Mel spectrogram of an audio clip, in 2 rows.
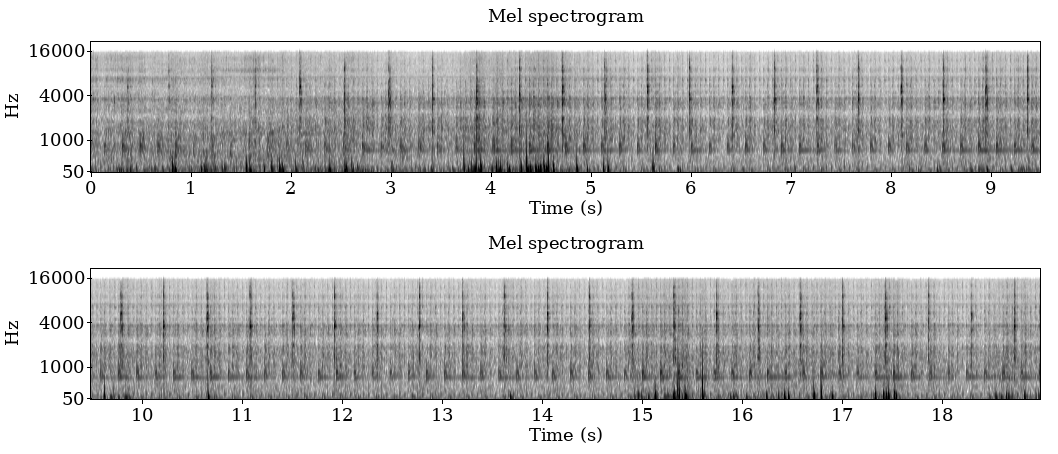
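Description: Faint, steady running of a 25 hp Petter stationary diesel engine driving a belt-driven tube-well pump, heard as an even ticking beat of about two to three knocks a second. A few dull low thumps stand out about four seconds in and again near the end.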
